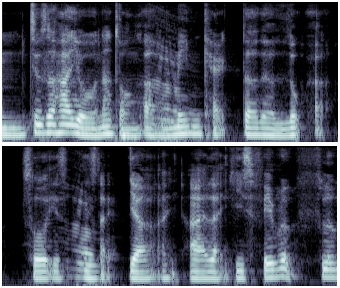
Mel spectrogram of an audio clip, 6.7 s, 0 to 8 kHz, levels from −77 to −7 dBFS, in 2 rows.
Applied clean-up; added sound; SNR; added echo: neural mask model DeepFilterNet 3.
